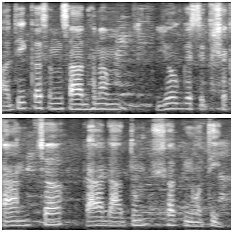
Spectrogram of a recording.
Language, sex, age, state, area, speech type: Sanskrit, male, 18-30, Bihar, rural, spontaneous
